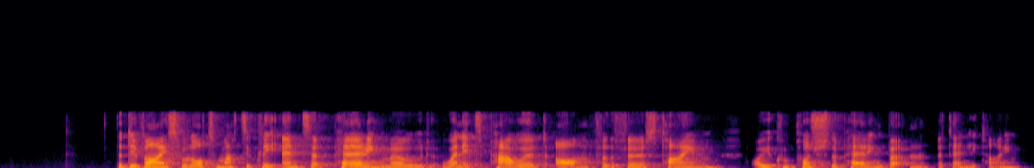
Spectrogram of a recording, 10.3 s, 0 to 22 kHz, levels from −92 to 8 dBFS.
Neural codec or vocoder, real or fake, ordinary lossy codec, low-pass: codec, 16 kHz, 8 kbps, FunCodec, trained on Chinese and English, 25 frames a second; fake; none; 7.2 kHz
